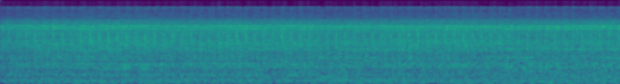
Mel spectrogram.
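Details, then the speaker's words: Suzuki Bolan/Ravi at idle, missing; quiet idle with faintly uneven, loping beat as one cylinder misses from a water-shorted spark plug; misfire. "अब तो दोस्तों wire भी नहीं कम करती तो गाड़ी मिसिंग करना शुरू कर देती है"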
